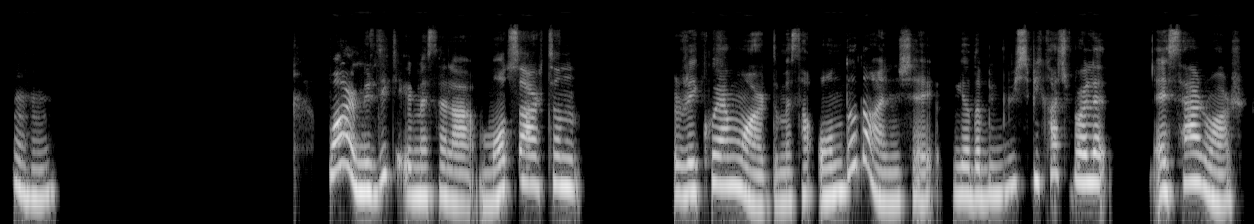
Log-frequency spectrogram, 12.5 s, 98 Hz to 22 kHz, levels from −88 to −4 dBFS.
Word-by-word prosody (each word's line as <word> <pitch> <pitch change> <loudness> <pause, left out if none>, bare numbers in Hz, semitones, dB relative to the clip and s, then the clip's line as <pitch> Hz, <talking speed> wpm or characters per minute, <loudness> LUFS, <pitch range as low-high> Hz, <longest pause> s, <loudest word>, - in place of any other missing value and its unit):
Hı - - -1
hı. 190 -1 -2 2.8
Var, 380 +4 +5
müzik, 220 +7 +3
eee, 200 - -3
mesela, 195 -4 0
Mozart'ın 240 +5 0 0.9
“Requiem” 240 +4 +1
vardı. 165 -3 0
Mesela, 175 +4 -5
onda 195 +3 +2
da 455 - +2
aynı 170 -1 -1
şey 175 -1 -5 0.2
ya 195 -1 0
da 190 0 -1
bir 200 0 -1
biş 260 +3 -6
birkaç, 280 +5 -3
böyle, 270 -1 +4 0.5
eser 235 +6 +2
var. 180 -5 -1
205 Hz, 105 wpm, -23 LUFS, 185-255 Hz, 2.8 s, Var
